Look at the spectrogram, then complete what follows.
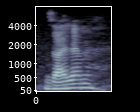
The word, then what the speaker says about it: xylem: So the xylem xylem is spelled with the first Z, but it's written with the first X. So it's written xylem, but the uh, it you should pronounce it like xylem.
